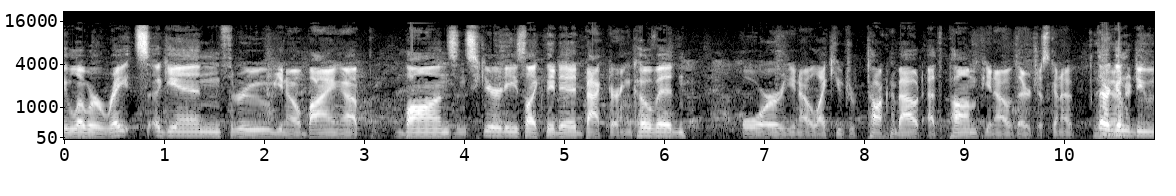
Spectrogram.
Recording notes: live at Scramblers Diner.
